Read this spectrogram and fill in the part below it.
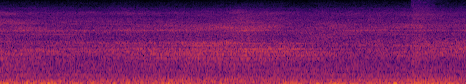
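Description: An airliner departing DFW Airport makes a continuous broad jet engine roar, loud and steady throughout, with no voices.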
